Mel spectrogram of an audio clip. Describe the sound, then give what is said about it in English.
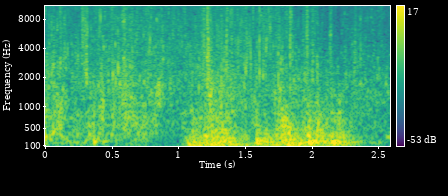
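A small boat, a trash man's boat, rocks on the water, with gentle splashing and a low, steady rumble that swells midway through. Wind noise hisses faintly over it, and no one speaks. “Quietly, let's pull ourselves out of the water and onto the trash man's boat.”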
